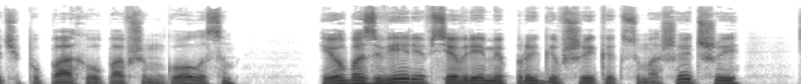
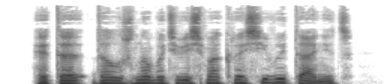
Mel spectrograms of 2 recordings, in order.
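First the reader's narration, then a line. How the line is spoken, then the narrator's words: Timid. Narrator (Russian): робко проговорила Аня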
